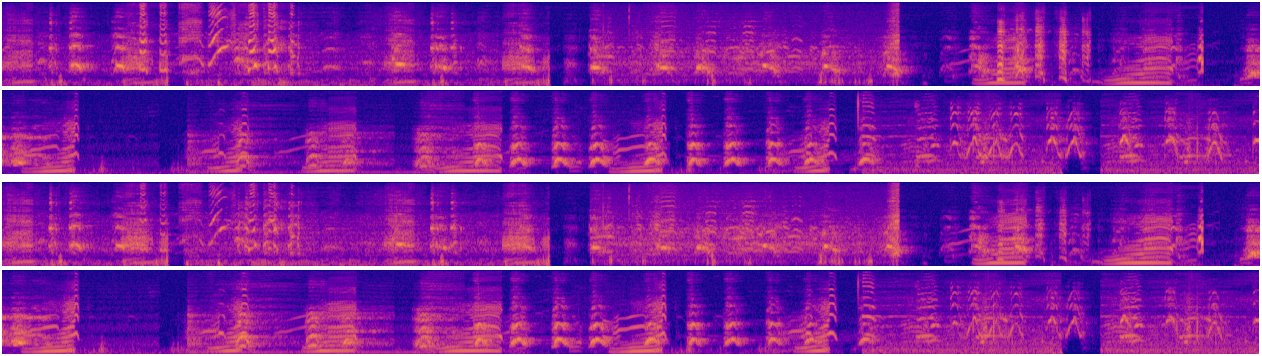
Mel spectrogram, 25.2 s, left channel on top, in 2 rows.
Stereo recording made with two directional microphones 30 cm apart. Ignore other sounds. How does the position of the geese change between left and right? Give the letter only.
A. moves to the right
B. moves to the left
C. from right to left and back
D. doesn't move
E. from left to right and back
D.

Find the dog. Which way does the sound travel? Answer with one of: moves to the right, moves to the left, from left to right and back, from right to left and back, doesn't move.
from left to right and back.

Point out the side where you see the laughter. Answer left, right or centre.
left.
